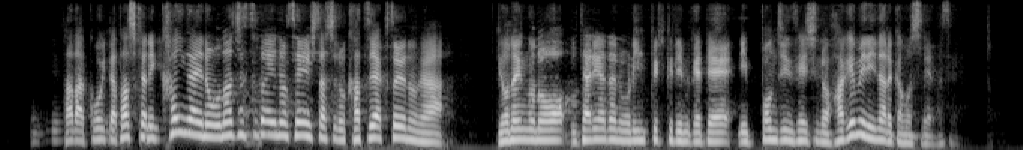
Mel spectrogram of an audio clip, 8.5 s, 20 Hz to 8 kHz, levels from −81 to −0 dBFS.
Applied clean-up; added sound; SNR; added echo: neural mask model DeepFilterNet 3.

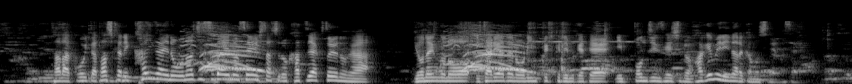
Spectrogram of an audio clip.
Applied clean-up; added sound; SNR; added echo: classical method log-MMSE.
